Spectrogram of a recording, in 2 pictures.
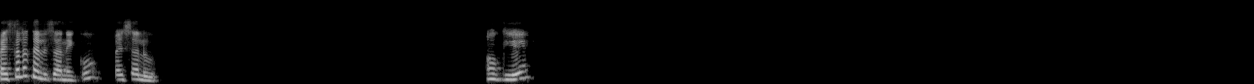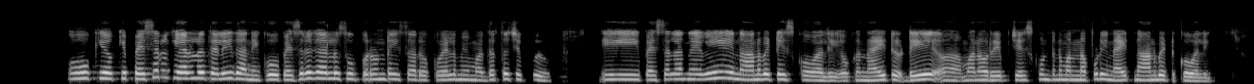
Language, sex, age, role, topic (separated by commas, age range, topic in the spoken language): Telugu, female, 25-29, guest, పూర్తి కుటుంబానికి విందు ప్లాన్ చేయాలంటే మీరు మొదట ఏం చేస్తారు?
